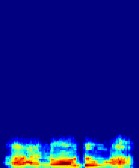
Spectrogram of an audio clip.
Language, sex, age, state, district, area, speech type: Bodo, female, 60+, Assam, Udalguri, rural, conversation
